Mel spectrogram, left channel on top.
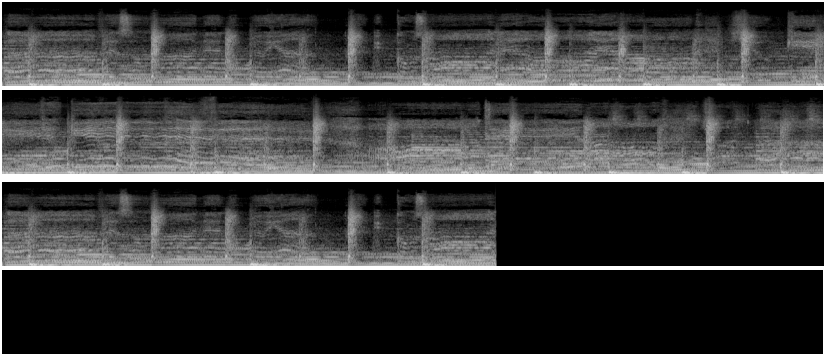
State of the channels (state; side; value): drops out; right; at 5.0 s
